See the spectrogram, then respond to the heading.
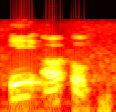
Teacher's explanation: अर्ध संवर्त में मुंह थोड़ा खुलता है, मतलब आधा थोड़ा सा मुंह खुलता है।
